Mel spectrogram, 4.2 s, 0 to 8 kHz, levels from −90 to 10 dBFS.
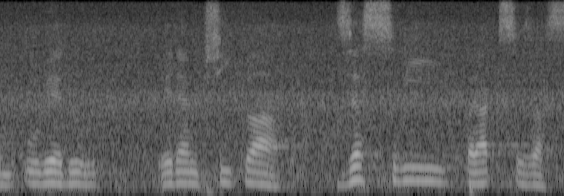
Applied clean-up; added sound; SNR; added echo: none; Water; 8 dB; none.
